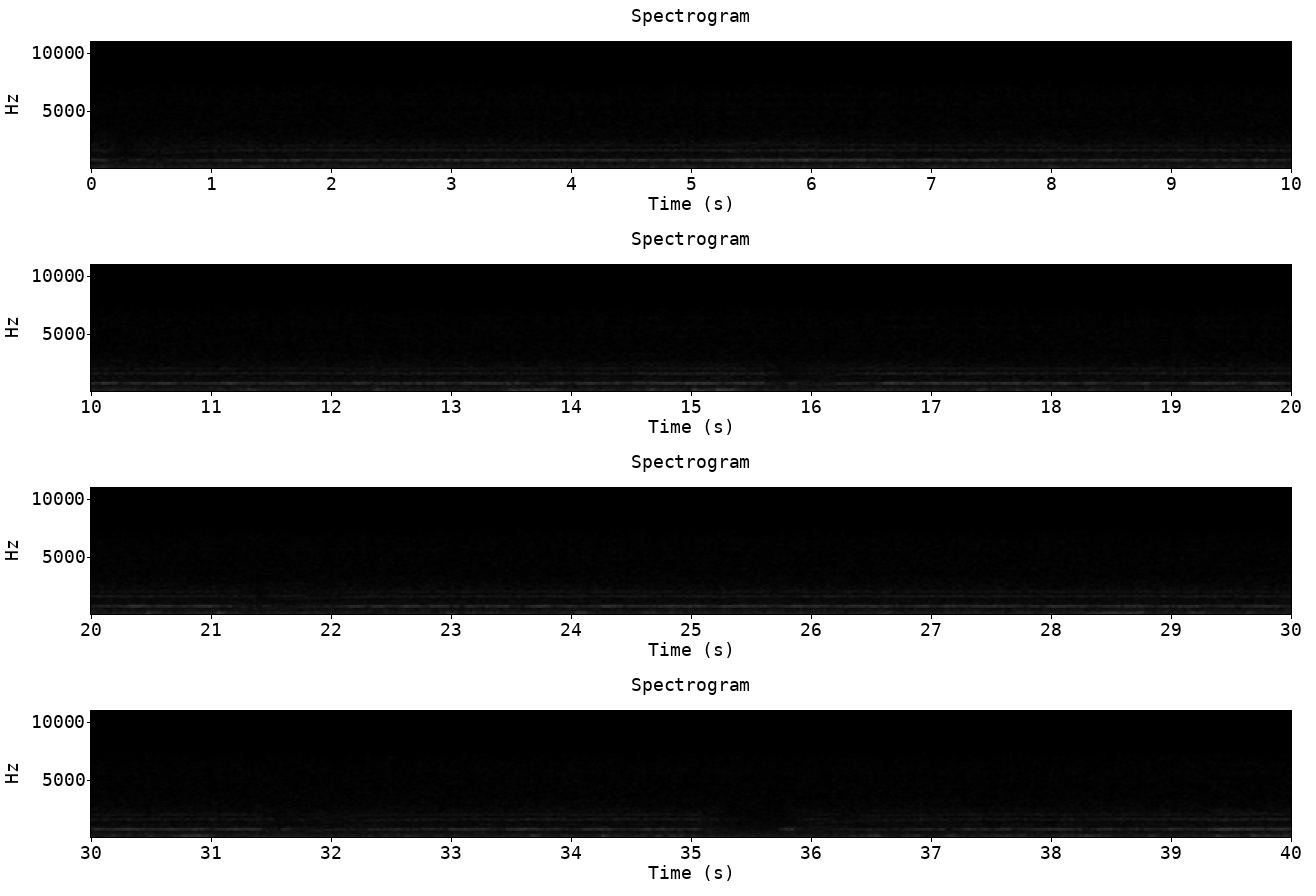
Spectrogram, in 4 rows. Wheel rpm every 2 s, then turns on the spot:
100, 110, 110, 110, 110, 110, 110, 110, 100, 110, 100, 100, 110, 110, 110, 100, 100, 80, 80, 110.
none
